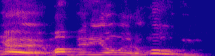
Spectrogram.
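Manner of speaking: loud, hammed-up boast, chest puffed out; mock bragging shout. Mocking a braggart he refuses to be, loud mock boasting. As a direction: shout it like a show-off who won't shut up. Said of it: "Do I walk around twenty-four hours a day with my chest out?".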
